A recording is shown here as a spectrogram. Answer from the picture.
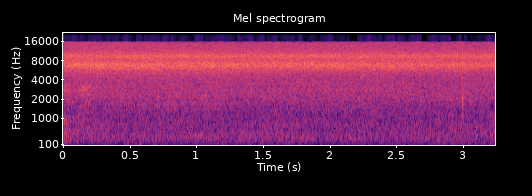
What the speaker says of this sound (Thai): มาถึงด้านหน้าน้ำตกพอดี มีป้ายน้ำตกส้อยสวรรค์นะครับ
